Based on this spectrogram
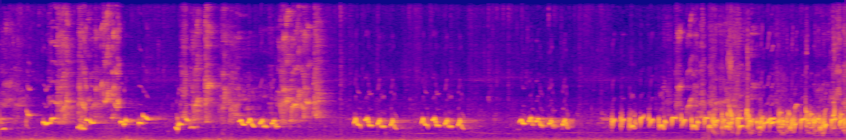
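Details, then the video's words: Sooty-headed bulbul song, used to provoke other sooty-headed bulbuls: short bubbly, chattering phrases in quick bursts, then a dense, loud, continuous chatter in the final seconds. "Sekali dengar, memancing emosi trucuk."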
